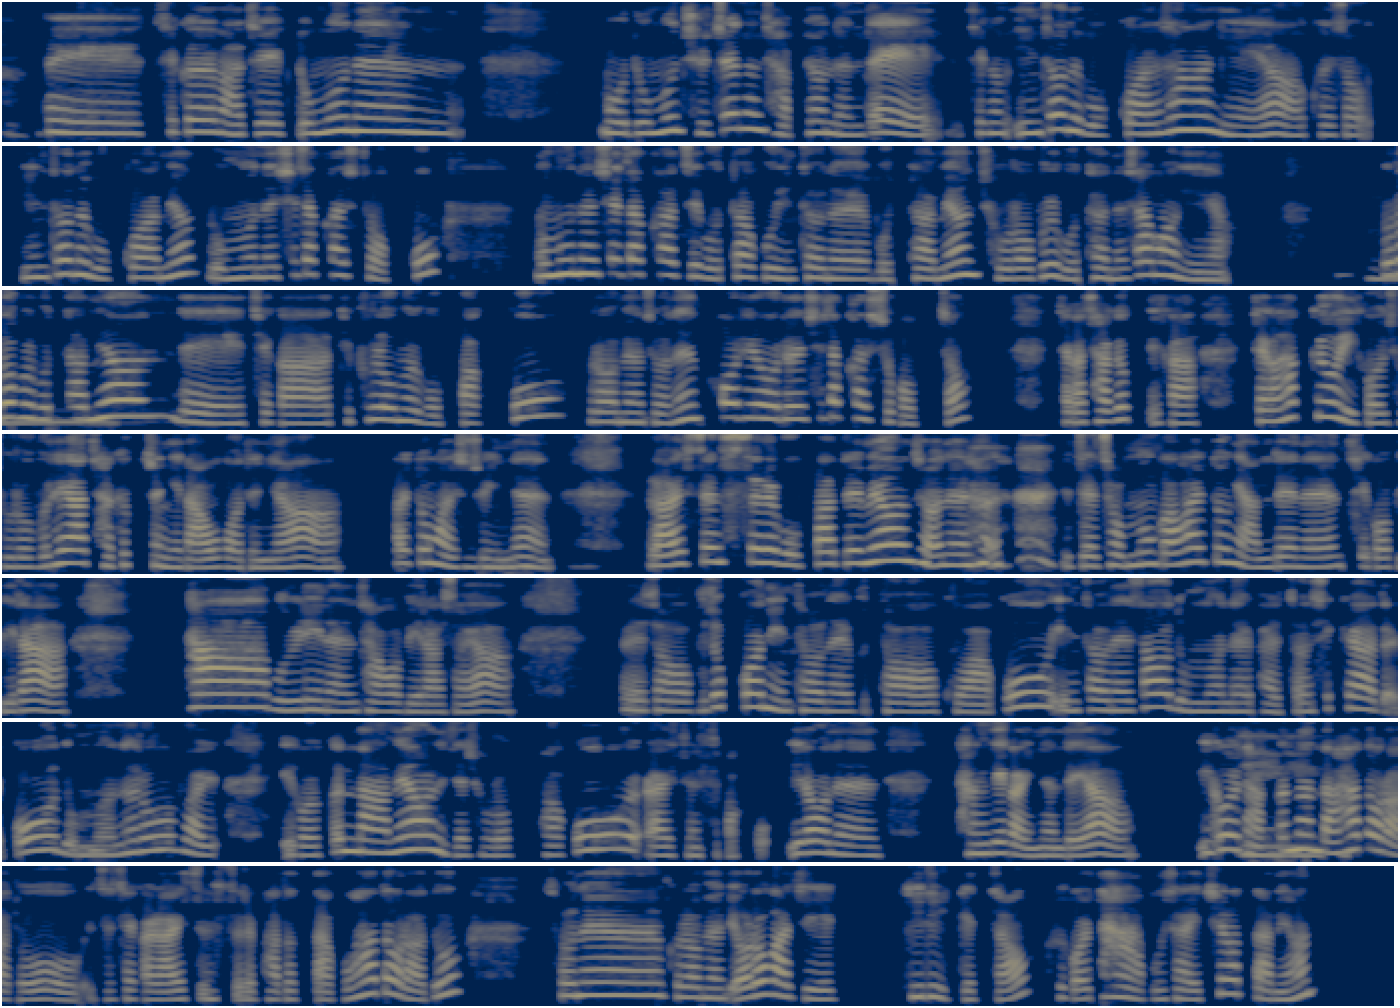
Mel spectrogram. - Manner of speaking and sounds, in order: in English: "diploma를"; laugh
- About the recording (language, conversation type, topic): Korean, advice, 정체기를 어떻게 극복하고 동기를 꾸준히 유지할 수 있을까요?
